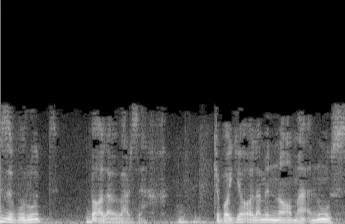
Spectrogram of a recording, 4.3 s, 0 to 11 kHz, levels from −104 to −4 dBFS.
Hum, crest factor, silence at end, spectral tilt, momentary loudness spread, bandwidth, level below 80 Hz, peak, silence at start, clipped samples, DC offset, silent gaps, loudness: none; 18 dB; 0 s; -9.5 dB/octave; 17 LU; 6 kHz; -44 dBFS; -4 dBFS; 0 s; under 0.1%; under 0.1%; none; -21 LUFS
